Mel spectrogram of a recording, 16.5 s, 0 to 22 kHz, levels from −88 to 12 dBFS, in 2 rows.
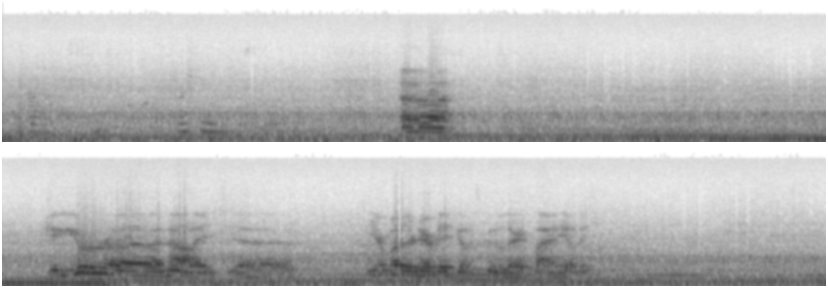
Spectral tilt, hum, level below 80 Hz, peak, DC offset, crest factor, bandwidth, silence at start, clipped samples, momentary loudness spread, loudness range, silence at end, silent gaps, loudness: -9 dB/octave; none; -28 dBFS; -6 dBFS; under 0.1%; 14 dB; 16.5 kHz; 0 s; under 0.1%; 15 LU; 11 LU; 0 s; none; -20 LUFS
